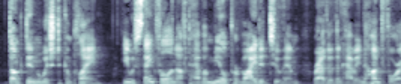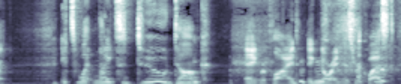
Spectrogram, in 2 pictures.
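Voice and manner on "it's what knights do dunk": put-on slow, higher cheeky boy; a knowing young squire. Egg explaining knights.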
